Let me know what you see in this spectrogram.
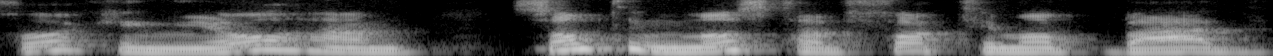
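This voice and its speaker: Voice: mid-range voice, expressive, normal speed, a little mellow, natural voice. A performer playing a foul-mouthed, jaded male rock band member at an informal script table read, blunt and sardonic. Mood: dry, sardonic. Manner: blunt, sweary. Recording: clear background noise.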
